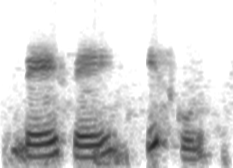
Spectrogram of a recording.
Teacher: So a word like school becomes, for a Bengali speaker, instead of saying school, they say e-school. They insert an E before the sk.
